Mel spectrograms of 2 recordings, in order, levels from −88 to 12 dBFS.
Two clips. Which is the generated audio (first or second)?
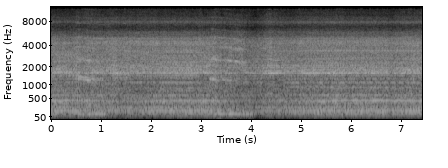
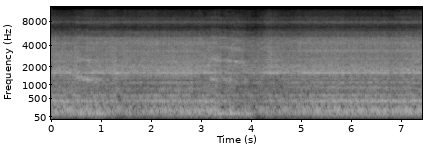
second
